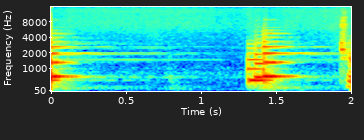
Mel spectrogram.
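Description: Piano playing a lightning-fast grace-note flourish, B to D-sharp into a high E, twice about a second and a half apart; each time the notes ring briefly and die away.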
